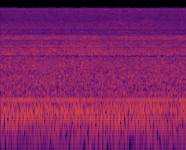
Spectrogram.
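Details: Neighbour's rotary raker heard from a distance out in the alley: steady, even engine drone with no misses or knocks; running normally.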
